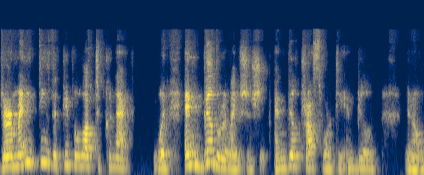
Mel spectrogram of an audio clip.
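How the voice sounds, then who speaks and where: A woman's fairly low-pitched voice, bright and sharp in tone, at a moderate pace, with very wide pitch swings and big swings in loudness. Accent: non-native. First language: not English. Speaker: digital marketing coach, podcast host. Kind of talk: casual interview chat. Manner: halting.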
